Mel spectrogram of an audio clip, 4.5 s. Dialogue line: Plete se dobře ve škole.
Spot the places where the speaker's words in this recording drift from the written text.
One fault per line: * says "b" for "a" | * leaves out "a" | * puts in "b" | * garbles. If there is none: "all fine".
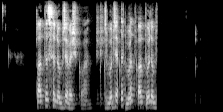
* garbles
